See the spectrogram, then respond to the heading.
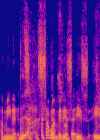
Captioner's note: laughs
